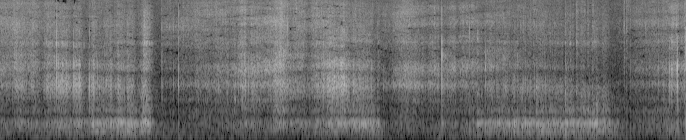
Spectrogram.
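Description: Long silver nails tap and scratch across the top of a small, flat, hollow silver aluminium USB hub resting on a dark table. Raspy scraping strokes come in long swells with a hollow, low-mid body underneath. Faint sharp taps are scattered between the strokes.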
